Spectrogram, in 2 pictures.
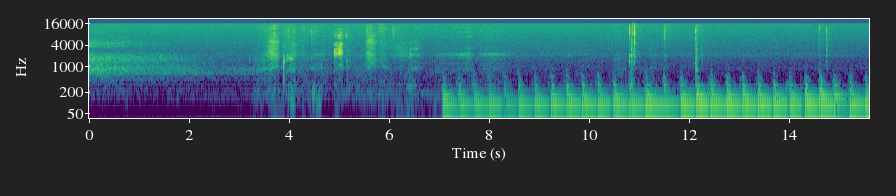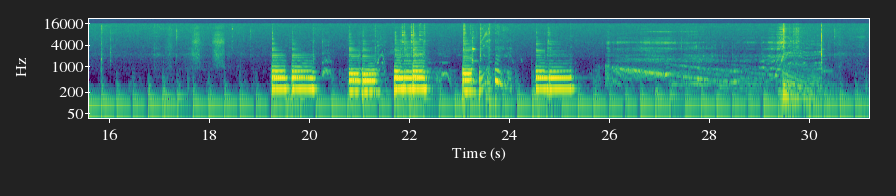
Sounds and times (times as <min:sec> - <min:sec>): Bass guitar: 0:07.0 - 0:31.2
Electronic tuner: 0:07.0 - 0:31.2.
